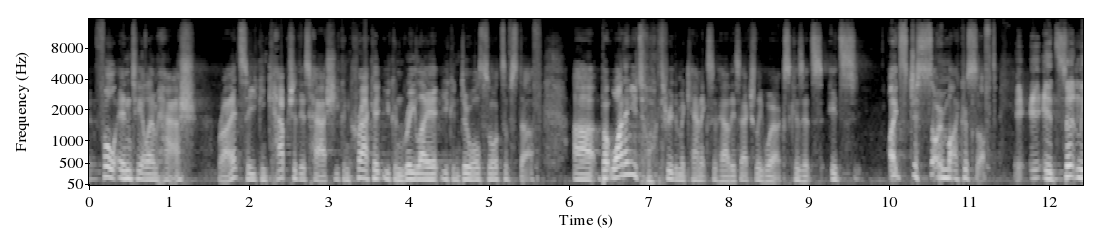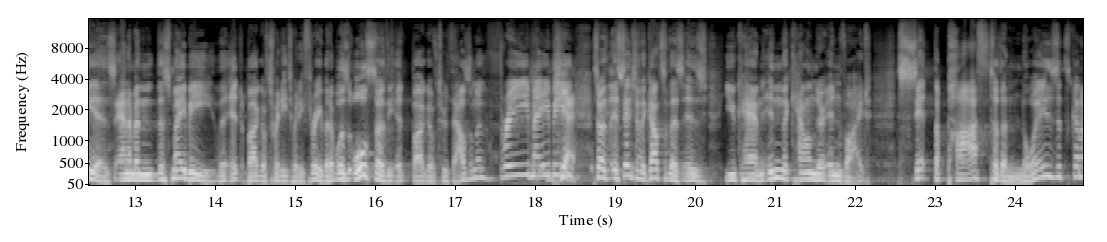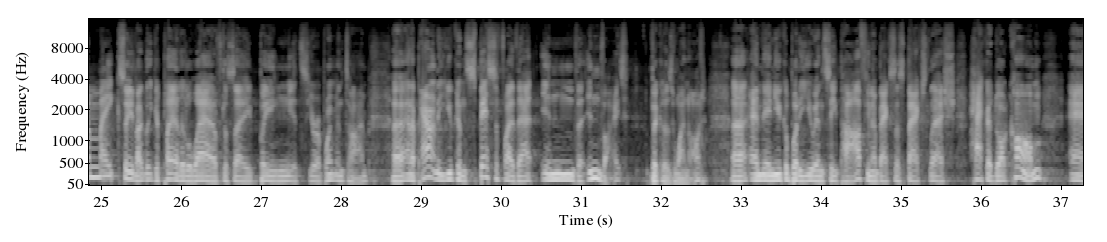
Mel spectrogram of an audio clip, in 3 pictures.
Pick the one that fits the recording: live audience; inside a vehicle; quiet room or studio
live audience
